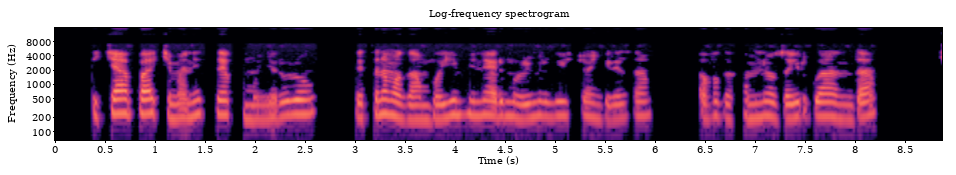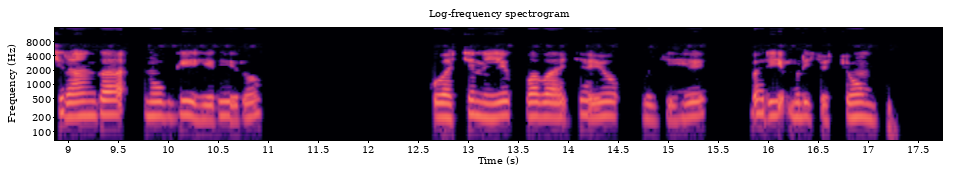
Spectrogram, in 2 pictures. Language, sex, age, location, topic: Kinyarwanda, female, 25-35, Huye, education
